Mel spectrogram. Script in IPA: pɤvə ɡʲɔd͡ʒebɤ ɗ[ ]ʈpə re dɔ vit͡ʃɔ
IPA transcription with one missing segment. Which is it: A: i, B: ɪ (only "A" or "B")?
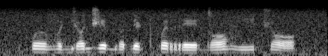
B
